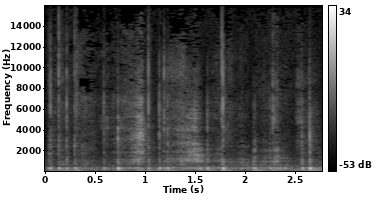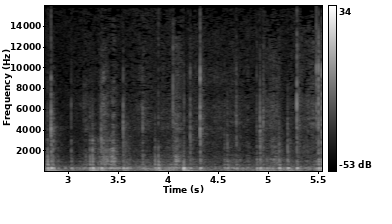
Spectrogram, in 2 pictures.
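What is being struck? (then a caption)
Laminate tabletop. Long acrylic nails scratch, tap and patter across a flat, solid, white glossy laminate tabletop, recorded close up. Dense, rapid clicks and scrapes shift between slower and faster runs, with a steady mid-low resonance beneath the bright scratching.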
